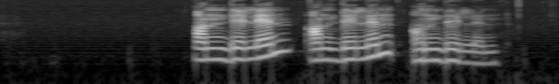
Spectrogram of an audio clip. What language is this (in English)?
Norwegian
